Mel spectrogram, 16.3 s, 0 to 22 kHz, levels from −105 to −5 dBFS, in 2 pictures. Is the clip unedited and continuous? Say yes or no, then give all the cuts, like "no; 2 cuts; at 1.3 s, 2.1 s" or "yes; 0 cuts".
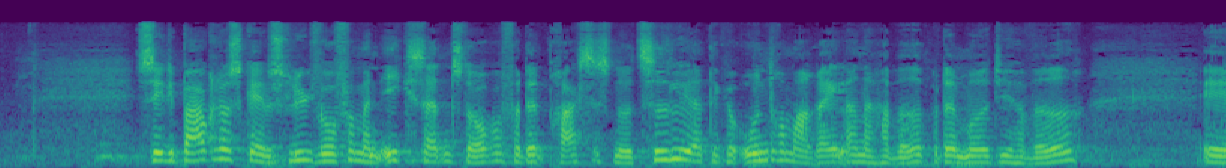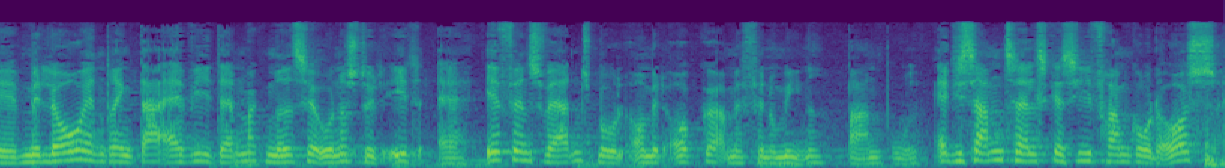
no; 3 cuts; at 2.1 s, 8.0 s, 14.4 s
